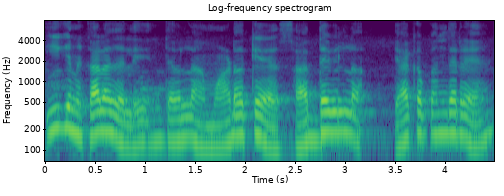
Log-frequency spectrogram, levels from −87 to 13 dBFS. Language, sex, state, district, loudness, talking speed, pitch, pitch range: Kannada, male, Karnataka, Bellary, -16 LUFS, 105 wpm, 160 Hz, 135-175 Hz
